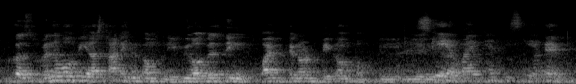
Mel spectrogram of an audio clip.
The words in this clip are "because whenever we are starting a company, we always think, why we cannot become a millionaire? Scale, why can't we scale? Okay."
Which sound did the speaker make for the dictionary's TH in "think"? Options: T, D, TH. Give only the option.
T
